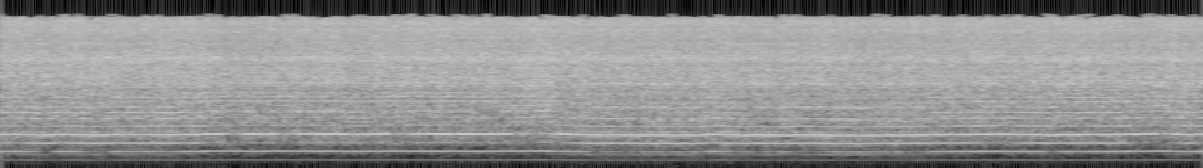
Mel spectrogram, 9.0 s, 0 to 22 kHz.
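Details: Husqvarna 235e/240 chainsaw, warmed up, carburetor tuned by ear without tachometer: steady high-pitched note holding under cutting load with slight burble left in the exhaust; well-tuned, normal cutting.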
